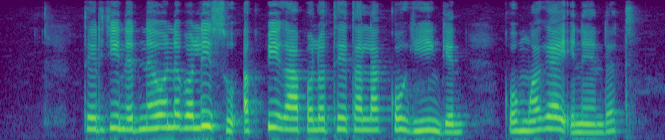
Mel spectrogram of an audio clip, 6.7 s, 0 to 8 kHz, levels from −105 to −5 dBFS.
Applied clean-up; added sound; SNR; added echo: none; none; none; none.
